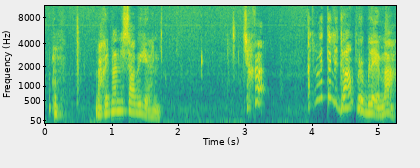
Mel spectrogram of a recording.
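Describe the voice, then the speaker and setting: A woman's voice: medium pitch, huge pitch swings, normal speed, slight background noise. An actress playing a concerned mother questioning her grown son in a Filipino radio drama, probing and exasperated, with a Filipino accent.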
